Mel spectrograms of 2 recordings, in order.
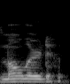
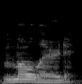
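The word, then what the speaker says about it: Mollardg: Well, when I asked him what his name was, he specifically said, my name is Mullard, with a G. The G is silent. M-O-L-L-A-R-D-G. So it's Mullard, and the G is silent.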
